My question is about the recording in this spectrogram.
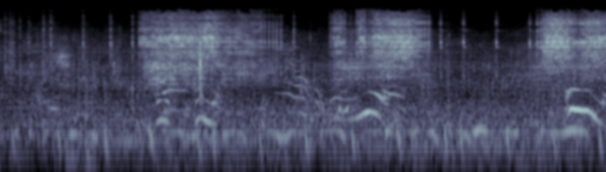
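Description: Spinning fishing reel being wound in three short spells, its gears running in a whirring, clicking sound.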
